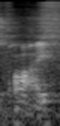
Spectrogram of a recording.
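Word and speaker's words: π: Here's pi. There's an uppercase and a lowercase, which would translate to P. And it's not pronounced pi either, it's pronounced P, actually.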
